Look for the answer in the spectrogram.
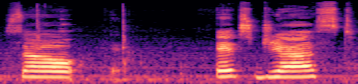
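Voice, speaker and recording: A woman's voice: high voice, monotone, extremely slow, a bit bright, a little hiss or hum. A woman hosting a casual sewing tutorial, chatting and using lots of fillers as she talks through each step while she works. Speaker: craft tutorial host.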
